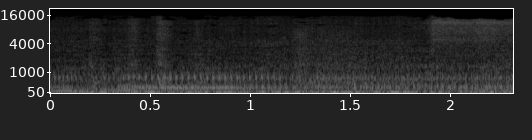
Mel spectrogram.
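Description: Italika DM250X motorcycle's single-cylinder engine running steadily as it is ridden slowly along a dirt off-road track, heard from on board the bike.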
